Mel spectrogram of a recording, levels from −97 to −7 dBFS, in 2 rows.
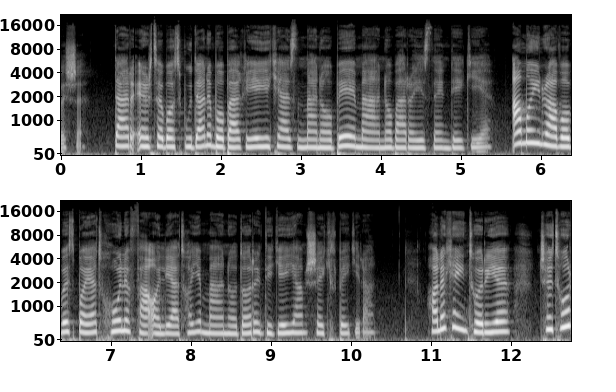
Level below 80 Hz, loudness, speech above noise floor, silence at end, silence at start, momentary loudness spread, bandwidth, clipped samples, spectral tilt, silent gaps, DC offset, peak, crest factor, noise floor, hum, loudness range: -40 dBFS; -23 LUFS; 27 dB; 0 s; 0 s; 11 LU; 15.5 kHz; under 0.1%; -5 dB/octave; none; under 0.1%; -6 dBFS; 16 dB; -49 dBFS; none; 3 LU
